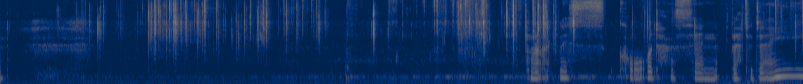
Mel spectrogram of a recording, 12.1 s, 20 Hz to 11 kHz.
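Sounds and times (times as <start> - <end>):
beads clicking while handled: 0.8 - 8.9, 11.2 - 12.0.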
